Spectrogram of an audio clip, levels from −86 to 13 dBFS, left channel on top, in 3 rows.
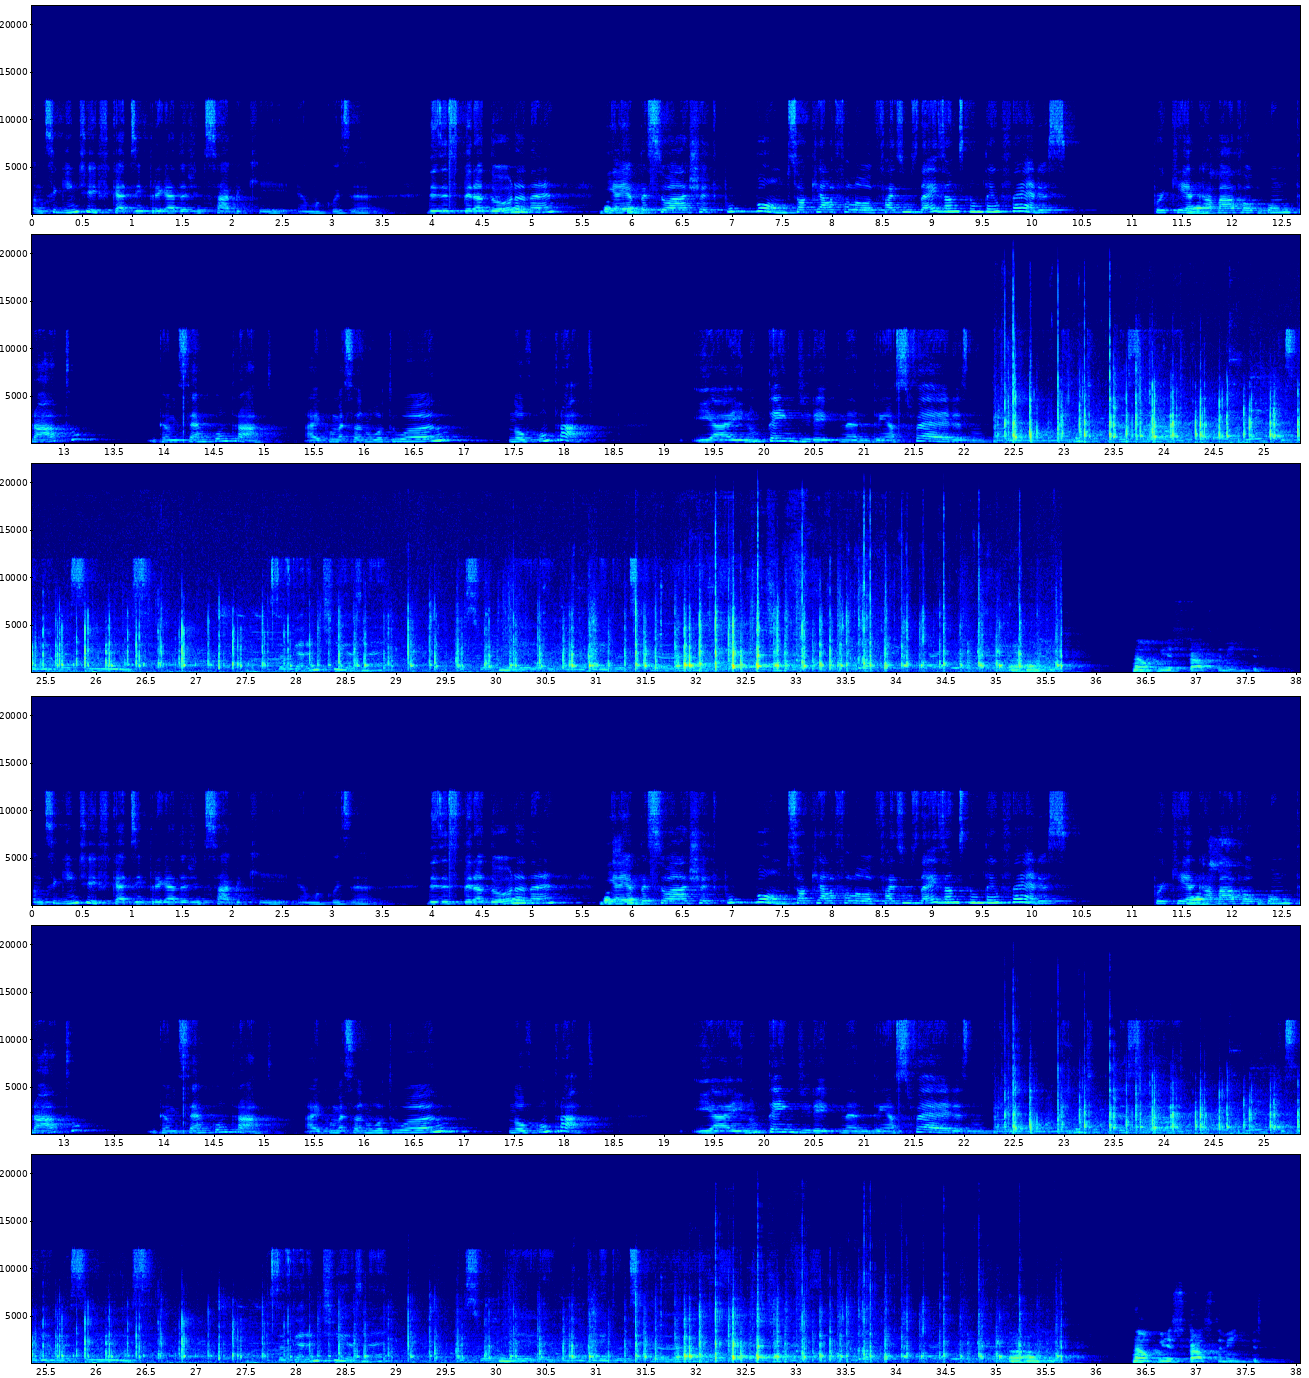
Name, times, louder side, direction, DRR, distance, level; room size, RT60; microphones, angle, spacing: voice 1, 0.0-10.3 11.2-13.2 13.8-15.1 15.4-17.0 17.4-18.3 19.3-24.3 25.1-26.5 27.7-33.2, left 1 dB, 5° left, 6 dB, 2.3 m, -52 dB
voice 2, 5.7-6.1 11.5-11.7 30.0-30.2 35.1-35.5 36.4-37.6, right 3 dB, 75° right, 4 dB, 2.4 m, -46 dB
Livestock farm animals working animals, 22.3-35.7, left 5 dB, 25° left, 0.9 m, -42 dB
27.5 x 15.0 x 9.5 m, 0.93 s
head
